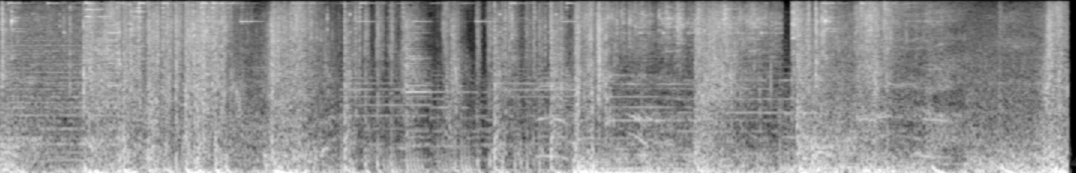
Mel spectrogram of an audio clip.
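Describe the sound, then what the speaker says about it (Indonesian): Loud, continuous bursts of rapid gunfire fill a film firefight, with rattling volleys and booming impacts overlapping with no pause. "Tepat saat baku tembak berlangsung"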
